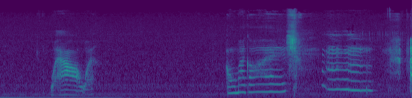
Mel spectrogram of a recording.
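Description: A young woman sings emotionally, close by.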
